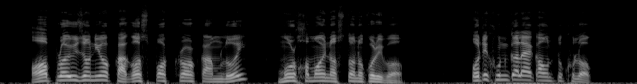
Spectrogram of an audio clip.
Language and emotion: Assamese, angry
